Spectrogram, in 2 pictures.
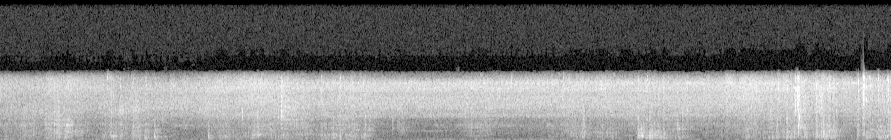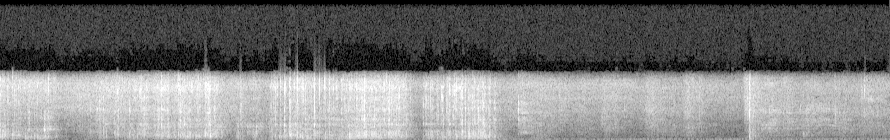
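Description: Dry unhusked rice grains rustling and hissing as a long-handled wooden rake is pushed and dragged through them to spread them for drying, in uneven repeated strokes, louder from about six to fourteen seconds in.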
